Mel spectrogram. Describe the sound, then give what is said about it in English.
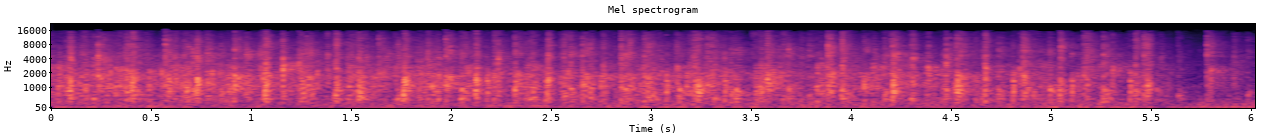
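Audience applause for the performers at a live poetry and performance event, a loud, sustained crowd of clapping with crisp individual claps. It runs steadily throughout and eases slightly near the end. “How about another hand for all the performers today?”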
